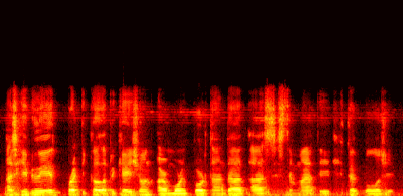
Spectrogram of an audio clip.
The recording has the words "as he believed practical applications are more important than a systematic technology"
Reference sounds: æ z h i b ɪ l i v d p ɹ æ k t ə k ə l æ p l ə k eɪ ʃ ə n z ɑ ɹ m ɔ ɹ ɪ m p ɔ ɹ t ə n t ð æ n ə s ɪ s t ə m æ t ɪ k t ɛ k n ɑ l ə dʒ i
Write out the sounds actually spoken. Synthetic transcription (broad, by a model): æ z h i b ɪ l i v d p ɹ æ k t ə k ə l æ p l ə k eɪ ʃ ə n ɑ ɹ m ɔ ɹ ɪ m p ɔ ɹ t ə n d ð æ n ə s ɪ s t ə m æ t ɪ k t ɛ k n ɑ l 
